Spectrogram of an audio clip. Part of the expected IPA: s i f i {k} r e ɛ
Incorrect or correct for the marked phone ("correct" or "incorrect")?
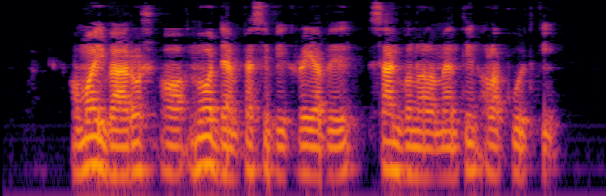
correct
